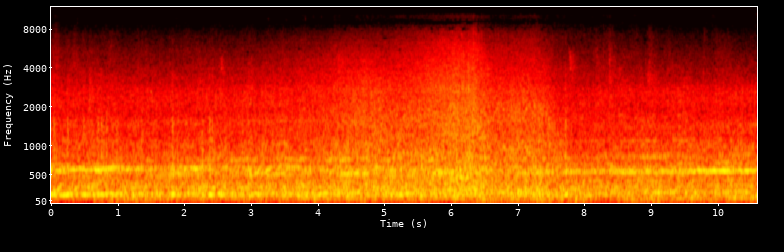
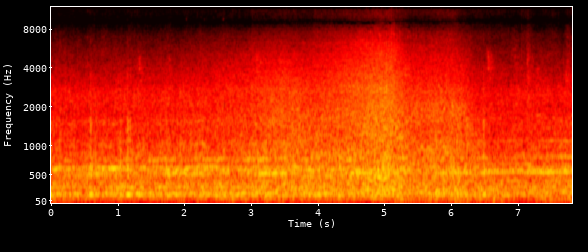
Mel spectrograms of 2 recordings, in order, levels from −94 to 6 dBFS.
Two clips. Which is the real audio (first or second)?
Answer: second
